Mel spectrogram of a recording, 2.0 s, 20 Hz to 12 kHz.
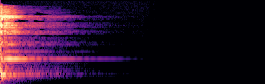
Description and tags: Cowbell of God Tube Lower 025
cowbell, god, home, metalic, record, trash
